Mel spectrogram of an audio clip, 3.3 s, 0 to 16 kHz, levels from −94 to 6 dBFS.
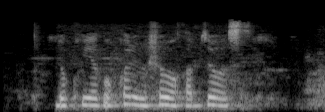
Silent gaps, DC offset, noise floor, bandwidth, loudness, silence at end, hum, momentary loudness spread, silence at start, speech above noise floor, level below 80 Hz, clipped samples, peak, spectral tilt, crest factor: none; under 0.1%; -57 dBFS; 8 kHz; -26 LUFS; 0 s; none; 8 LU; 0.55 s; 32 dB; -70 dBFS; under 0.1%; -10 dBFS; -5 dB/octave; 16 dB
